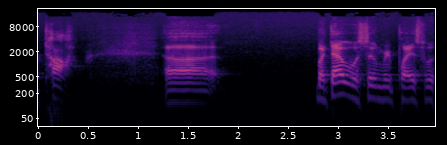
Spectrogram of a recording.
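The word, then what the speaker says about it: Ptah: It's A-M-U-N. And that all gods are three, Amun, Re, and Ta. Ta spelled with a P, P-T-A-H.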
